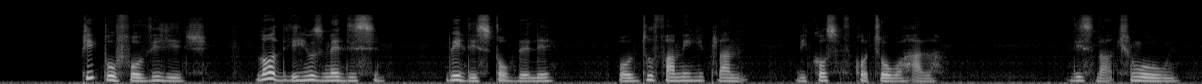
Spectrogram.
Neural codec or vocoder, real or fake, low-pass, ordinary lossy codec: autoencoder, 22.05 kHz, a latent of 192 numbers a frame, VITS, trained on many speakers; fake; none; none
